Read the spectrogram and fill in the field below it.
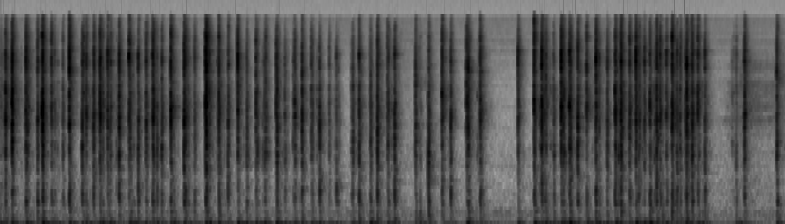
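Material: Plastic.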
